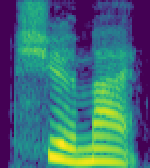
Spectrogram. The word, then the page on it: 血脉: xuè mài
